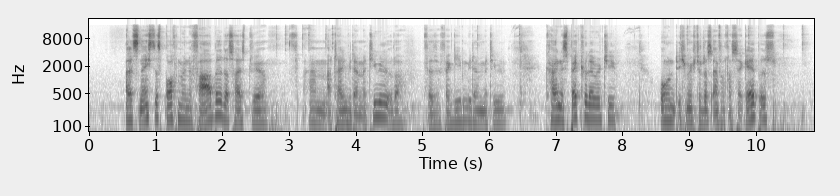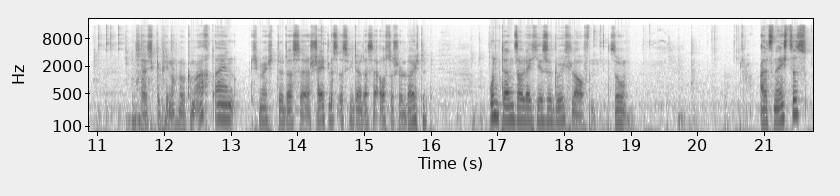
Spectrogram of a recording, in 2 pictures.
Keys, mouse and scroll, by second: 15.9 KP_0, 17.6 s, 20.8 KP_Decimal.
